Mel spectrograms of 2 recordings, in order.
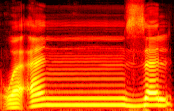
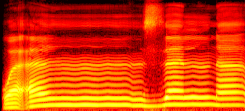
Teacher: sembunyikan bunyi nun mati ke dalam huruf zai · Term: ikhfa hakiki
